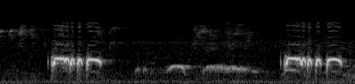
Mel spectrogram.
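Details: Local zebra dove song, a lure for playing in the morning to set other doves singing: two loud bursts of rapid clipped cooing notes, with softer, lower drawn-out coos between them.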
